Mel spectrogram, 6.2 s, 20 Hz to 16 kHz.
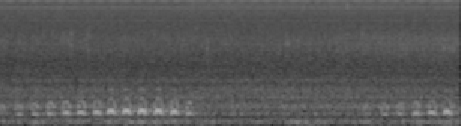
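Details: Ural owl at a nest box at night on 16 April 2024, the third night of nest visits: a rapid run of about ten low hoots that swell louder, then a fresh short burst begins at the end.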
